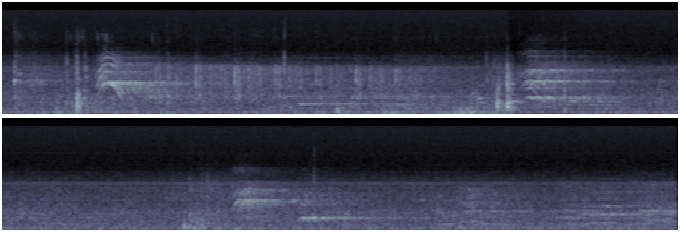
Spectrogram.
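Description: Men talk and call out indistinctly in a large echoing hall.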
